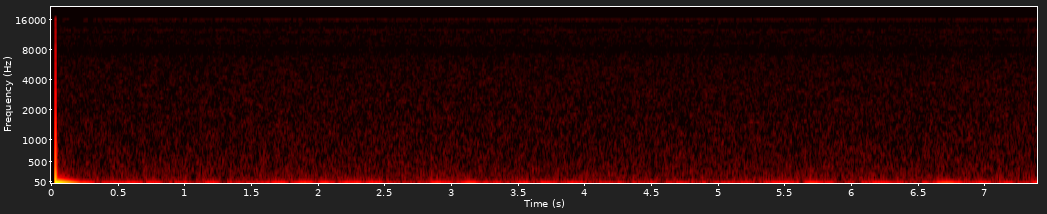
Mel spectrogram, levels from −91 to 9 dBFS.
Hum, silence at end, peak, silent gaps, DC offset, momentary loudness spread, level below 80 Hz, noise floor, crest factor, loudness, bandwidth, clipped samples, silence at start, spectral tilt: none; 4.25 s; -12 dBFS; none; under 0.1%; 1 LU; -50 dBFS; -64 dBFS; 26 dB; -58 LUFS; 17 kHz; under 0.1%; 0.05 s; -5.5 dB/octave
